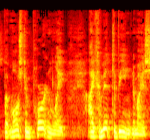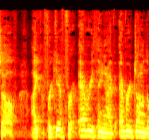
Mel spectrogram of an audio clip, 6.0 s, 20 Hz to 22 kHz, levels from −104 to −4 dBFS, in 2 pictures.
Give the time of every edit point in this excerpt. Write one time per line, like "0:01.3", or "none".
0:02.6
0:03.5
0:04.3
